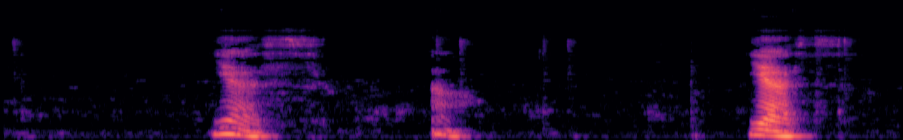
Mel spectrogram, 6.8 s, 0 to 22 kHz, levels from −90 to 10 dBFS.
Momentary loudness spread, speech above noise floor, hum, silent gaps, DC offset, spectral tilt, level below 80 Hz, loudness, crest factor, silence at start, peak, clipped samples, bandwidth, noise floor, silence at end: 24 LU; 56 dB; none; none; under 0.1%; -6 dB/octave; -68 dBFS; -22 LUFS; 24 dB; 1.6 s; -2 dBFS; under 0.1%; 7.6 kHz; -77 dBFS; 0.7 s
